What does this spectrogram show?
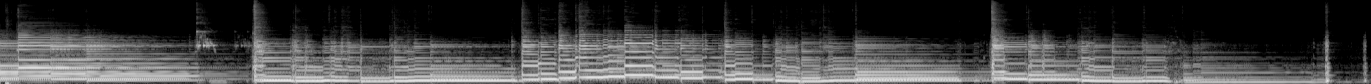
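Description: A sustained, effects-laden instrument plays a slow melodic line through a "B" delay setting. Its notes ring out and repeat in delayed echoes that blend together. The sound is loud and steady, with no talking.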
